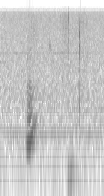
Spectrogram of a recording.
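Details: Bella, a female Pug x Lakeland Terrier puppy, makes her funny yawning noise indoors while being offered a biscuit: a single brief, rising squeaky whine lasting about a quarter second, followed by a few faint clicks in a quiet room.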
